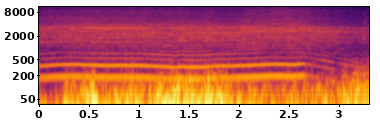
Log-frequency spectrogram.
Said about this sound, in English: They're using a large jackhammer to pound stakes into a muddy stream bed and gathering sagebrush and branches to weave between the stakes.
